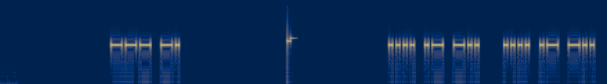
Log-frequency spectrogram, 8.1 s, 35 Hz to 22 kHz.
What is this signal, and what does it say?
Morse code, heard as a keyed tone, about 25 wpm, 700 Hz. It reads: ON HAD HAD
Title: Top 100 Words Repeated 25wpm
